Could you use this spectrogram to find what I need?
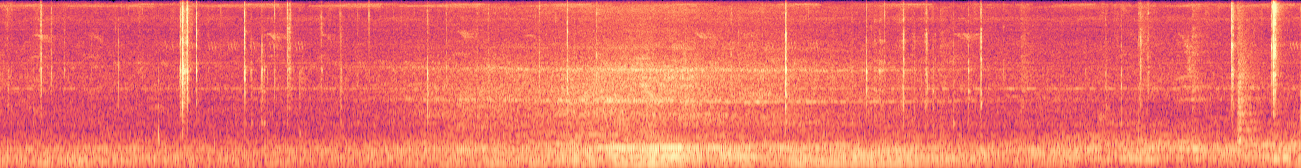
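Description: Metal parts of a sewing machine click and rattle as they are handled.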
